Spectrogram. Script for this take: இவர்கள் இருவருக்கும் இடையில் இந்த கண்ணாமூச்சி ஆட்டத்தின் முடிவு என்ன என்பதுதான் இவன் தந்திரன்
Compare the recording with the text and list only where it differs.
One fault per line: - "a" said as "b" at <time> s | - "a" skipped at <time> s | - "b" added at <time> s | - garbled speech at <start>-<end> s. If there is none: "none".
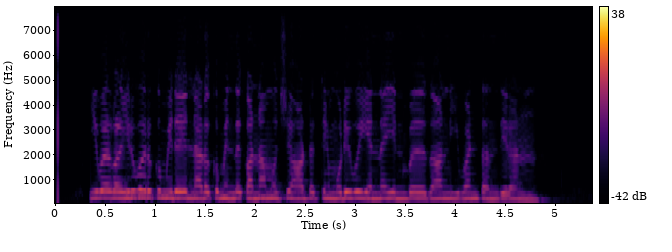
- "நடக்கும்" added at 1.4 s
